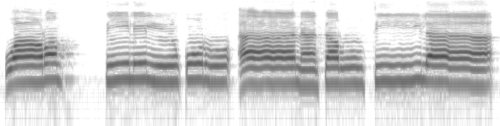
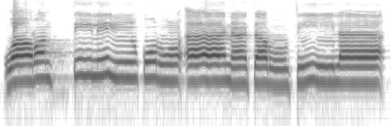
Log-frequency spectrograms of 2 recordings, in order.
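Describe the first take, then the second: First: It is recited slowly and drawn out. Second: It is recited at a medium pace. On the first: "At-tahqiq. Dengan lambat" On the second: "ini mulai lebih cepat daripada at-tahqiq"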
